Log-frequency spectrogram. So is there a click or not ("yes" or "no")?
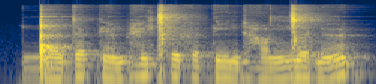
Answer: yes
